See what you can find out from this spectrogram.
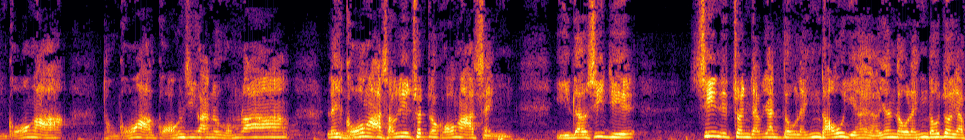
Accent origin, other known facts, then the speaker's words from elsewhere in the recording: Cuiheng, Guangdong, China; 就我家乡嗰边，就填海填出嚟，就将澳门一啲中小企业啊、加工业啊，全部就搬晒翠亨。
